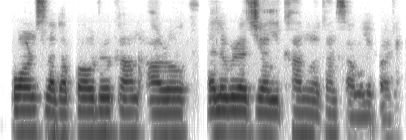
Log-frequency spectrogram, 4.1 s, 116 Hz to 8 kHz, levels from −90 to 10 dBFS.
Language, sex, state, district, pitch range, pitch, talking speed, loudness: Nagamese, male, Nagaland, Dimapur, 130-140 Hz, 135 Hz, 175 wpm, -16 LUFS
